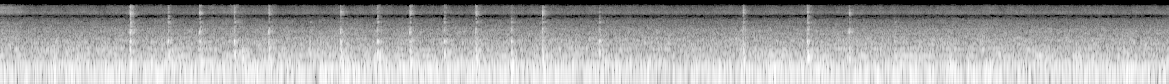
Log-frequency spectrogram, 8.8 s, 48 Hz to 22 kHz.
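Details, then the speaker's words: 1977 Bolens G10 Briggs & Stratton starter on the bench after gear replacement, armature turned hard by hand: irregular sharp ticks two to three per second; suspected loose field magnet rubbing. "Can Can you hear that? I'm sure you can hear that. I don't know if that's normal or not. It seems a little suspect."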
